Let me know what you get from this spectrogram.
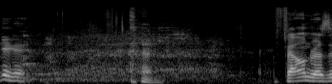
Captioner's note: laughter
